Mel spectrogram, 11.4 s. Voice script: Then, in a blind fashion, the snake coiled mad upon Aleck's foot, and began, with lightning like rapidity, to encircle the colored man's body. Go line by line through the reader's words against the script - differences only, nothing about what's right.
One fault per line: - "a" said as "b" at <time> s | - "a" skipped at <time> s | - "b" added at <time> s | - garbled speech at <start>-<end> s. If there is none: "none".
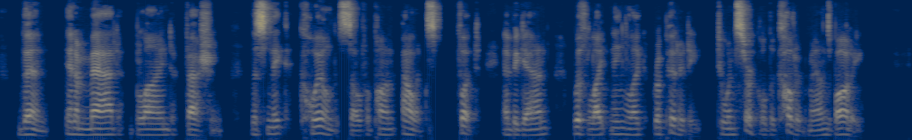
- "mad" added at 1.0 s
- "mad" said as "itself" at 4.2 s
